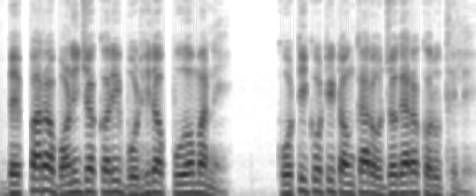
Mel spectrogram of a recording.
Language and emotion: Odia, neutral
